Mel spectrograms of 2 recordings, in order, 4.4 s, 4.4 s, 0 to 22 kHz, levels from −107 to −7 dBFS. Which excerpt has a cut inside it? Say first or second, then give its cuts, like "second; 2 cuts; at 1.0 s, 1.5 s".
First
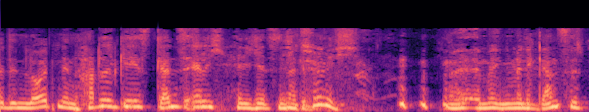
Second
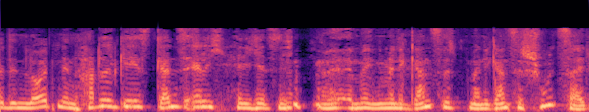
second; 1 cut; at 2.2 s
